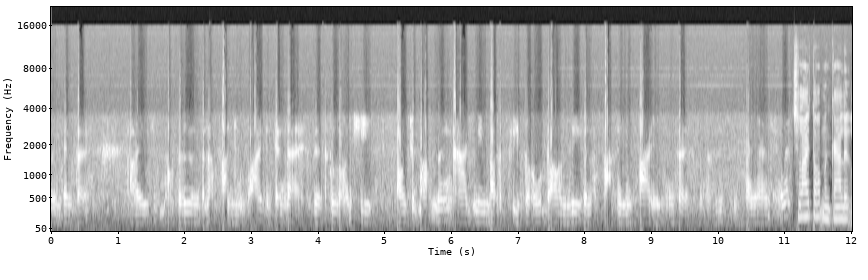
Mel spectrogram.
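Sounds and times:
person talking: 0:00.0 - 0:12.0.

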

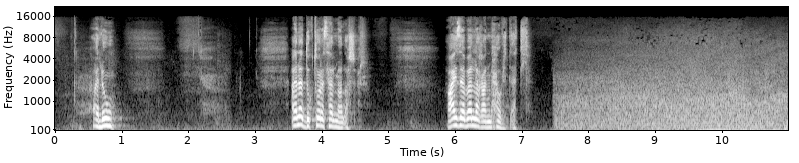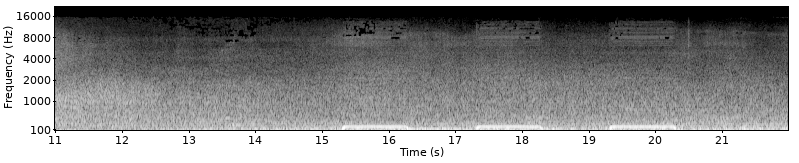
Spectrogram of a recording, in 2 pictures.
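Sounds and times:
car road and engine noise: 0:07.4 - 0:22.0
mobile phone buzzing: 0:15.2 - 0:16.6, 0:17.2 - 0:18.5, 0:19.3 - 0:20.5.

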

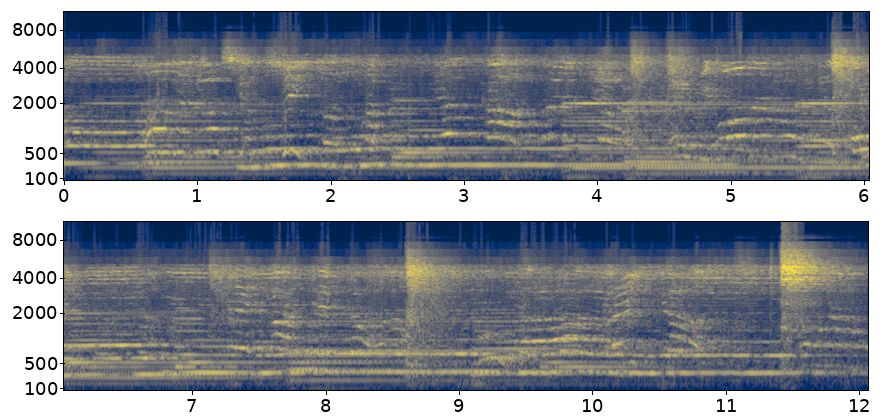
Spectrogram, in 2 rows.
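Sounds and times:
long held accompaniment chords: 0:00.0 - 0:11.5
women singing into microphones: 0:00.0 - 0:12.0.

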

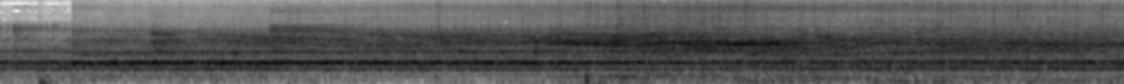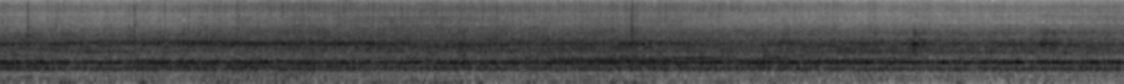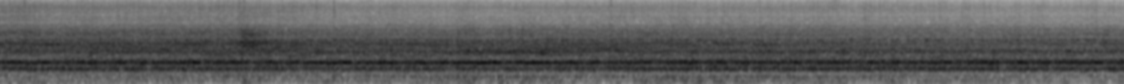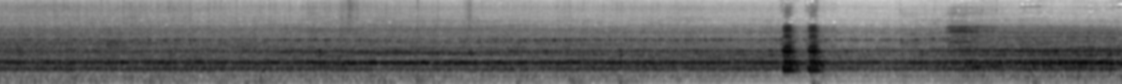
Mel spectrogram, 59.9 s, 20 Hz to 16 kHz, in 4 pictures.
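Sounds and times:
model train whirring: 0:00.0 - 0:59.9
wheels rolling on rail: 0:00.0 - 0:59.9.

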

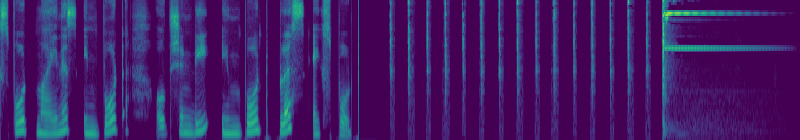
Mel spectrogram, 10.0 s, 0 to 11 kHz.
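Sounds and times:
clock ticking: 0:04.9 - 0:08.2
bright chime ringing: 0:08.3 - 0:10.0.

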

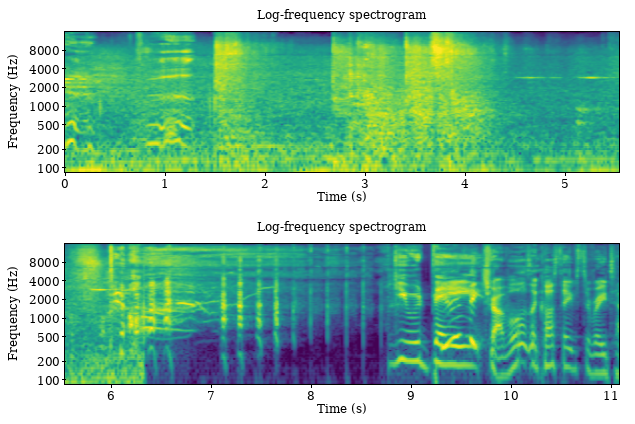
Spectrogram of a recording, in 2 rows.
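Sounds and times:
loud rushing noise with low rumble: 0:00.0 - 0:04.8
people laughing: 0:06.0 - 0:09.6.

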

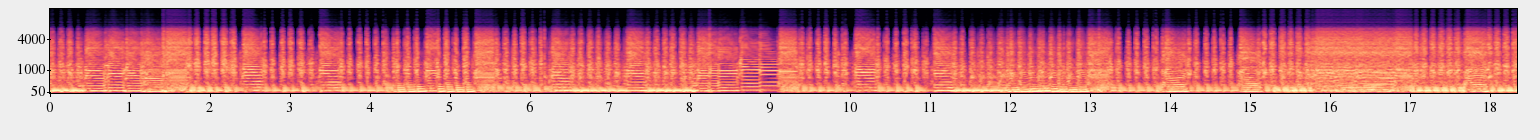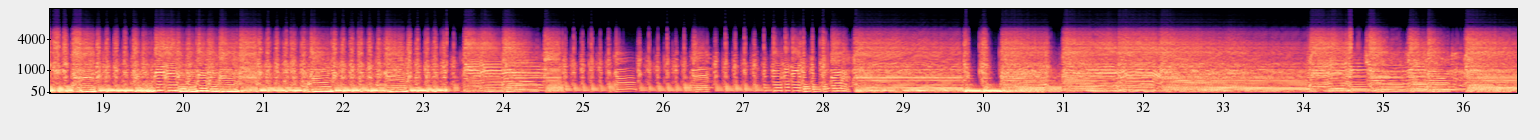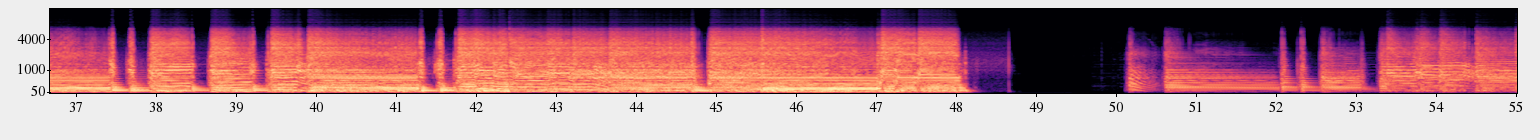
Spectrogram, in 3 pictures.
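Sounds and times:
distorted electric guitar riffing: 0:00.0 - 0:48.2, 0:50.1 - 0:55.0.

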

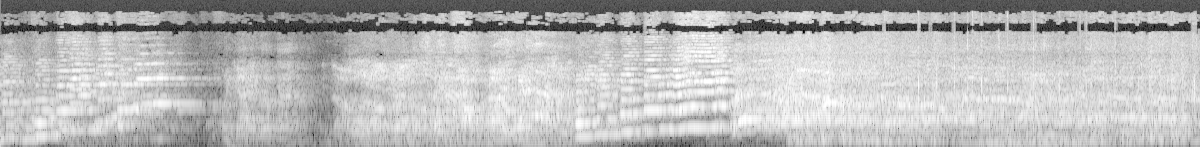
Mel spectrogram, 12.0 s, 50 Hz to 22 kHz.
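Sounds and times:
saxophone playing: 0:00.0 - 0:02.2, 0:05.6 - 0:07.4
people cheering and whooping: 0:07.3 - 0:12.0.

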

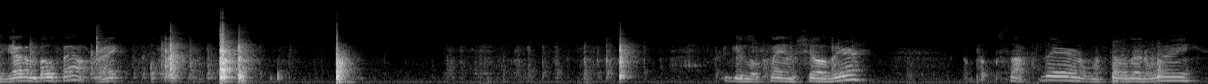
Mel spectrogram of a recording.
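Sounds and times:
plastic tray rustling: 0:04.4 - 0:08.6.

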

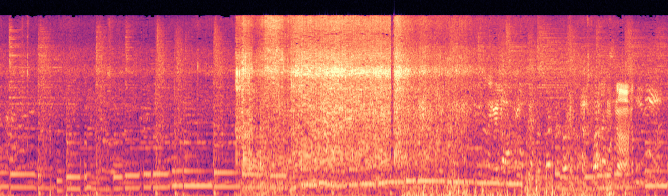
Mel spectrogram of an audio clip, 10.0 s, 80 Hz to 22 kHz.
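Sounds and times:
background music with held notes: 0:00.0 - 0:10.0
diver splashing into water: 0:03.5 - 0:06.8
churning water rushing: 0:03.5 - 0:08.1.

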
